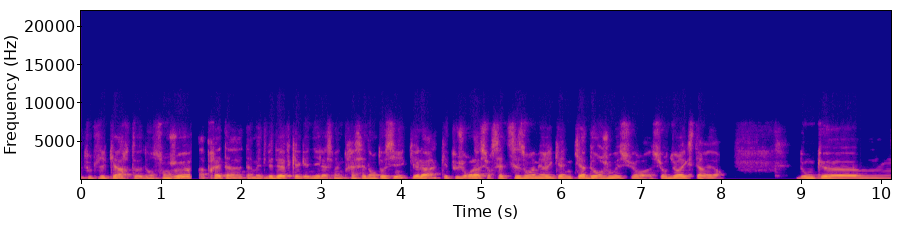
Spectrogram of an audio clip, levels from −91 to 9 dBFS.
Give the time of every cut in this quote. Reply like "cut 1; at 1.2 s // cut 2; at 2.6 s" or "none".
cut 1; at 1.3 s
